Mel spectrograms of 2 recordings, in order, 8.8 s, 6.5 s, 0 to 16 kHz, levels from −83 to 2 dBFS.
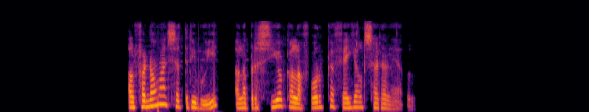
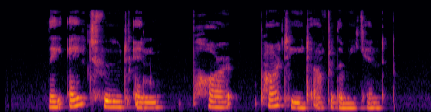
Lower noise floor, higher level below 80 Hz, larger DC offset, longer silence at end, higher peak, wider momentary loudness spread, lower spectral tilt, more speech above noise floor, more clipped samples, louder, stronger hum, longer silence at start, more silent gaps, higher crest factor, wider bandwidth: first, under -90 dBFS vs -63 dBFS; first, -56 dBFS vs -70 dBFS; neither; first, 2.65 s vs 0.7 s; first, -2 dBFS vs -8 dBFS; second, 8 LU vs 12 LU; about the same, -5.5 dB/octave vs -5.5 dB/octave; first, over 70 dB vs 38 dB; neither; first, -20 LUFS vs -26 LUFS; neither; first, 1.9 s vs 0.75 s; first, 3.44-3.52 s, 4.87-4.91 s, 6.06-6.10 s vs none; about the same, 20 dB vs 18 dB; second, 8 kHz vs 11.5 kHz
